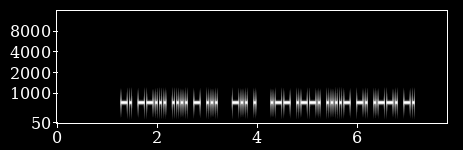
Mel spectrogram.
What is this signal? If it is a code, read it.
Morse code, heard as a keyed tone, about 28 wpm, 700 Hz. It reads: N7HTS DE WP4NPN
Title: USA Callsign DE Callsign 28wpm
